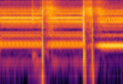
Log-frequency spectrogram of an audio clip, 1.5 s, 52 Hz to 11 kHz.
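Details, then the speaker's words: Refrigerator compressor force-jumped with a 5 µF capacitor, bypassing the overload and PTC: steady buzz with sharp snaps as it hums but cannot start, amperage staying high at over 2 A. "Ya, tetap berdengung ini tidak kuat nyala tuh. Tetap tidak nyala, Teman-teman."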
